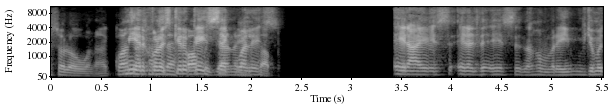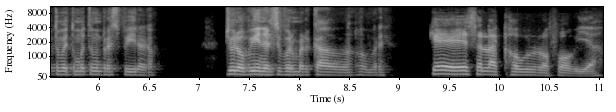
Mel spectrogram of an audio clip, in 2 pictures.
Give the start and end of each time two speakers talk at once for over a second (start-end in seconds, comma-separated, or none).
0.7-2.3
